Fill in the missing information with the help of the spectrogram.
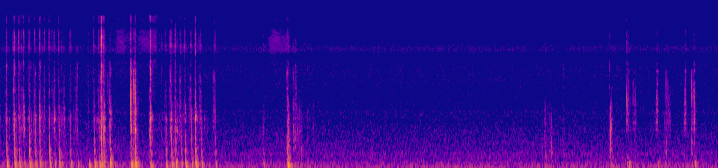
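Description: Fingertips type on a white-case Hanmumu mechanical keyboard fitted with pastel plastic cat-shaped keycaps. A fast run of deep, muffled clacks fills the first four seconds, followed by one louder keystroke near six seconds. After a quiet pause, a few scattered, softer taps close the clip.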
